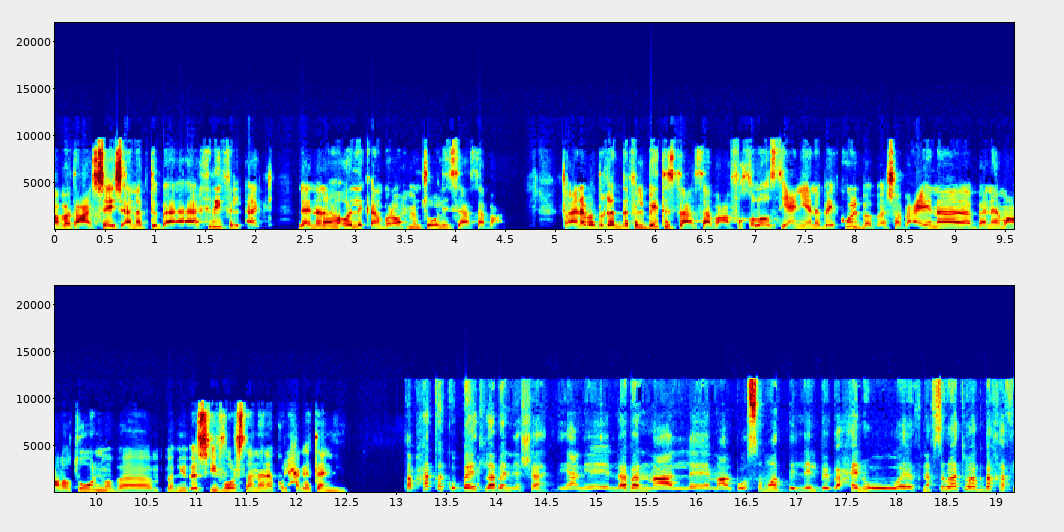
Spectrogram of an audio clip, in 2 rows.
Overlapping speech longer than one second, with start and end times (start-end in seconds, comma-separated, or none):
none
